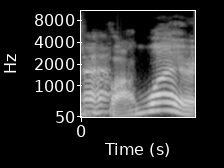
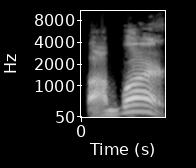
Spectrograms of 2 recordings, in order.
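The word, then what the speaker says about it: barbed wire: Bob, dude, that's how you say it in Idaho is Bob Wire. And yes, I know it's spelled B A R D, but it's pronounced Bob Wire.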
